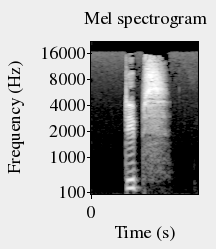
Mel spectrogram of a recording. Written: dibs

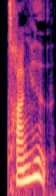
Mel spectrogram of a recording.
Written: tranghed

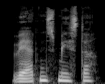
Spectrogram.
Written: verdensmester

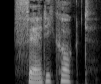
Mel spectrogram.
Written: færdigkogt

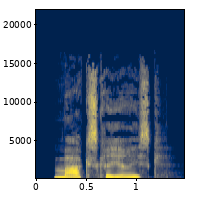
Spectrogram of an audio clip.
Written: markskrigerisk

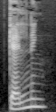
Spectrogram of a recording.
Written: GALNINGENE

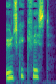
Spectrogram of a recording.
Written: ønskekvist

